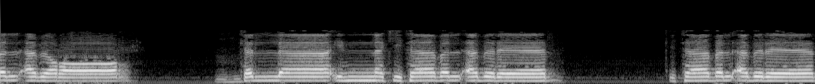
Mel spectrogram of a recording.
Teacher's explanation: الراء سكنت. نعم. لكن بقيت ممالة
